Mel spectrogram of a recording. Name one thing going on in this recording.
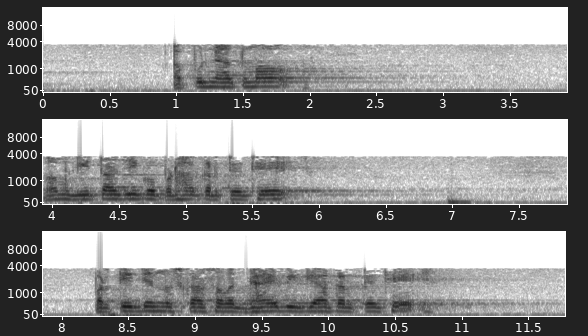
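An elderly man chants in long, held phrases.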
